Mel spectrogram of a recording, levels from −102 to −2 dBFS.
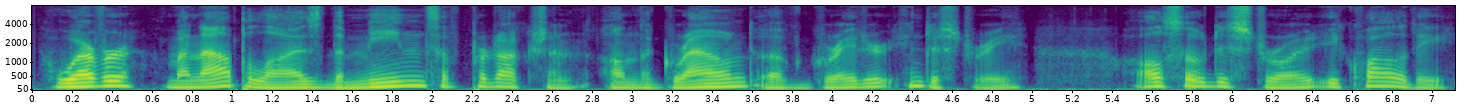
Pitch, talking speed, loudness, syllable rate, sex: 120 Hz, 125 wpm, -18 LUFS, 4.7 syllables/s, male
